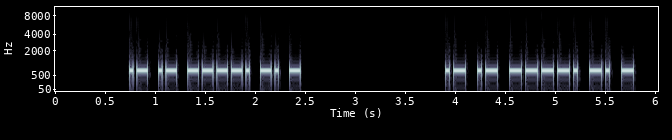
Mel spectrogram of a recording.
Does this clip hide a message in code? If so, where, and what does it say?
Yes: Morse code from 0.8 to 5.8 s, heard as a keyed tone, about 30 wpm, 700 Hz. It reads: AA9NT AA9NT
